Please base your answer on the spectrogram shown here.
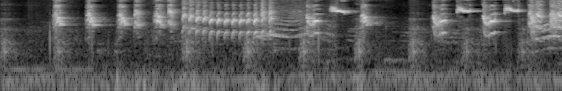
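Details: Long-tailed shrike song played to spur a bird into full song: harsh chattering bursts, a fast ringing rattle, then scattered high whistled notes and scratchy calls, loud and continuous.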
